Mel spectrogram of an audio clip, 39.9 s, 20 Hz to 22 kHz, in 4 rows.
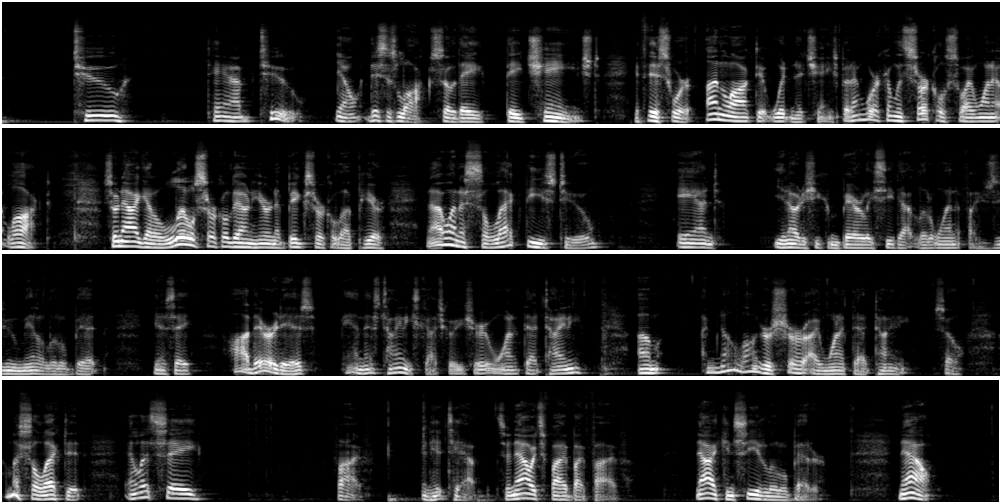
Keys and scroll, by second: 20.2 super+space.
